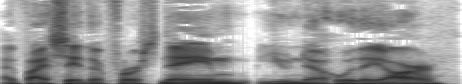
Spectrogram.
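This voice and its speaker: A man speaking as a throat and voice doctor, giving calm, measured, clinical explanations in an interview. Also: sits low, no echo, clean studio sound. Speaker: otolaryngologist guest.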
